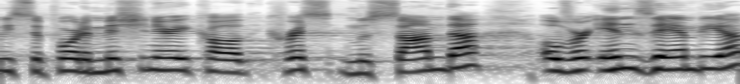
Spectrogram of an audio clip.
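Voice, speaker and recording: A man talks very fast in a raised, projected voice. His pitch is high and his tone bright and sharp. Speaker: pastor. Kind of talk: sermon. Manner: energetic.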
